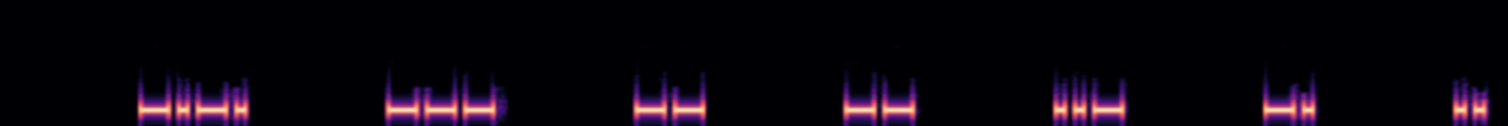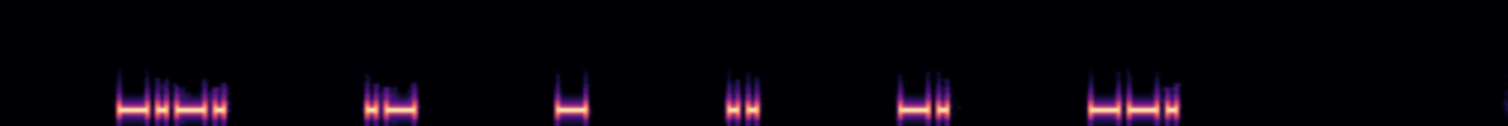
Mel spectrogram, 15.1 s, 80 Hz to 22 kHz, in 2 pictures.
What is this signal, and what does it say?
Morse code, heard as a keyed tone, about 25 wpm, spaced as for 10 wpm, 600 Hz. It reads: COMMUNICATING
